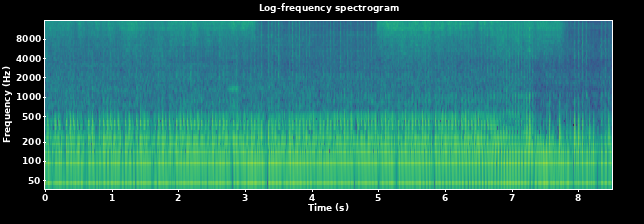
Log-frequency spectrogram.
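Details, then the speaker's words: Raider 150 Fi fitted with a VMAX kalkal open pipe and elbow, not yet remapped: loud revving with sharp crackling pops as the throttle closes, severe exhaust popping (pugak) on deceleration, to be removed by remapping. "Maganda sana sa tenga, pero yung pugak malala."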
